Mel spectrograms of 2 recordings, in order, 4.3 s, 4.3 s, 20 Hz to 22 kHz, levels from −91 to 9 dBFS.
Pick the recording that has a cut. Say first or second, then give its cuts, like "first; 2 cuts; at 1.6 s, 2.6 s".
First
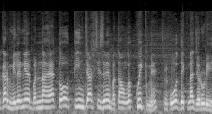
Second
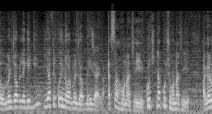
second; 1 cut; at 2.2 s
